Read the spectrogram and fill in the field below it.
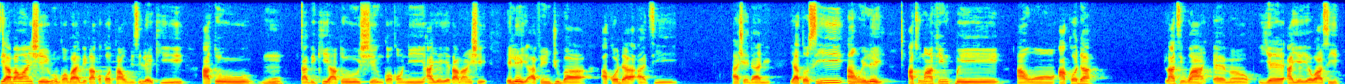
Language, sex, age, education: Yoruba, male, 30-45, tertiary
